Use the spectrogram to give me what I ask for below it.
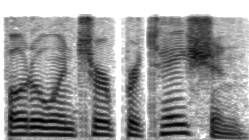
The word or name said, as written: photointerpretation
